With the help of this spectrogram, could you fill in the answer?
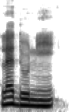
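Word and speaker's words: لدني: Ya, bi an yuqala laduni, dengan mengatakan laduni. Ya, bitakhfifi, ya, dengan takhfif, dengan tanpa tasydid.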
